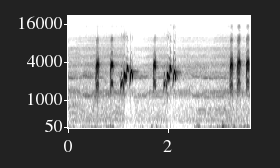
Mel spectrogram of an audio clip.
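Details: Sooty-headed bulbul from Liwa, used as a lure sound for the forest or home: short bright chirped notes and quick rising whistled phrases in small bursts, ending with three sharp repeated notes, on a clean quiet background.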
